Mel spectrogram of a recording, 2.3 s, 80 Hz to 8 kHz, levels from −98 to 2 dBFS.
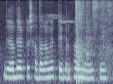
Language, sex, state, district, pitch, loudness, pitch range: Bengali, male, West Bengal, Alipurduar, 250 Hz, -19 LUFS, 240-265 Hz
